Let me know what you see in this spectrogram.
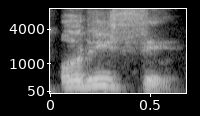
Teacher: the pronunciation really is it's almost like a mixture between a D and a R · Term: D mixed with R sound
